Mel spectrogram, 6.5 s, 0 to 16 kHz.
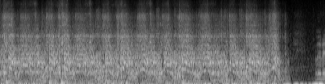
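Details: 1966 Ford Galaxie 390 big-block, first start attempt after sitting 35 years, original coil, new plugs and charged battery, no gearbox: slow labored cranking that stumbles, briefly tries to catch and dies; hard start.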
